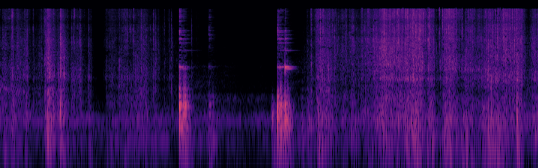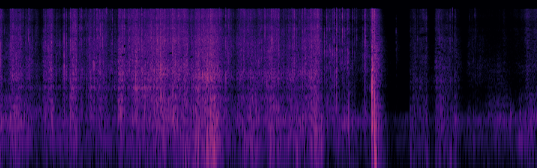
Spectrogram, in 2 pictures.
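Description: Black plastic mailer bag crinkling and rustling as it is handled and opened, dense and continuous through the middle of the stretch. Two sharp clicks come about two and a half and four seconds in, and the rustling turns quieter and sparser near the end.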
